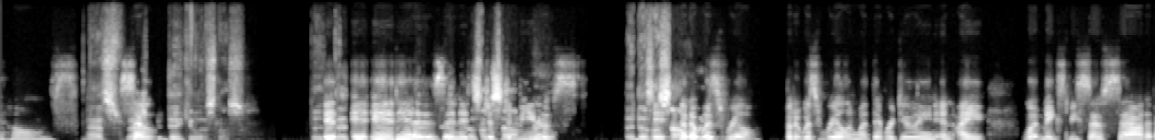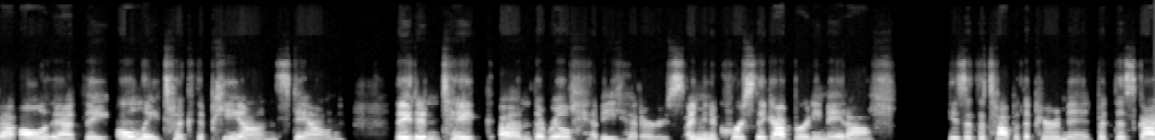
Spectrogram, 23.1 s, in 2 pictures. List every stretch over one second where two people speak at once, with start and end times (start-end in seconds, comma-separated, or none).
3.2-5.5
